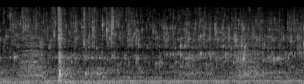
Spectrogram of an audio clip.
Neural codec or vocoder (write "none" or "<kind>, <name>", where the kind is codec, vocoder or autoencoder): none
